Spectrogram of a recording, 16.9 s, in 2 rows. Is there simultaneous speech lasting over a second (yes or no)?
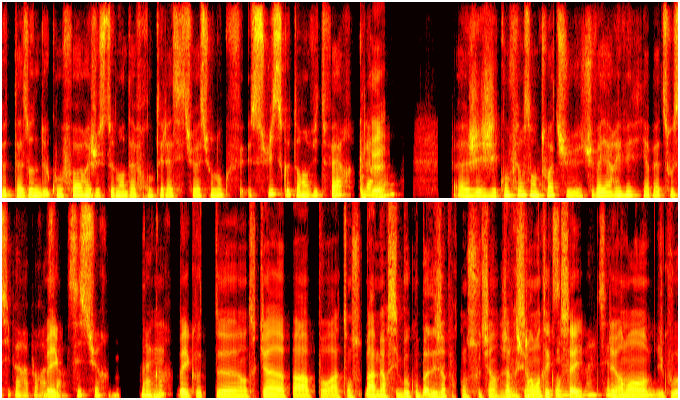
yes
